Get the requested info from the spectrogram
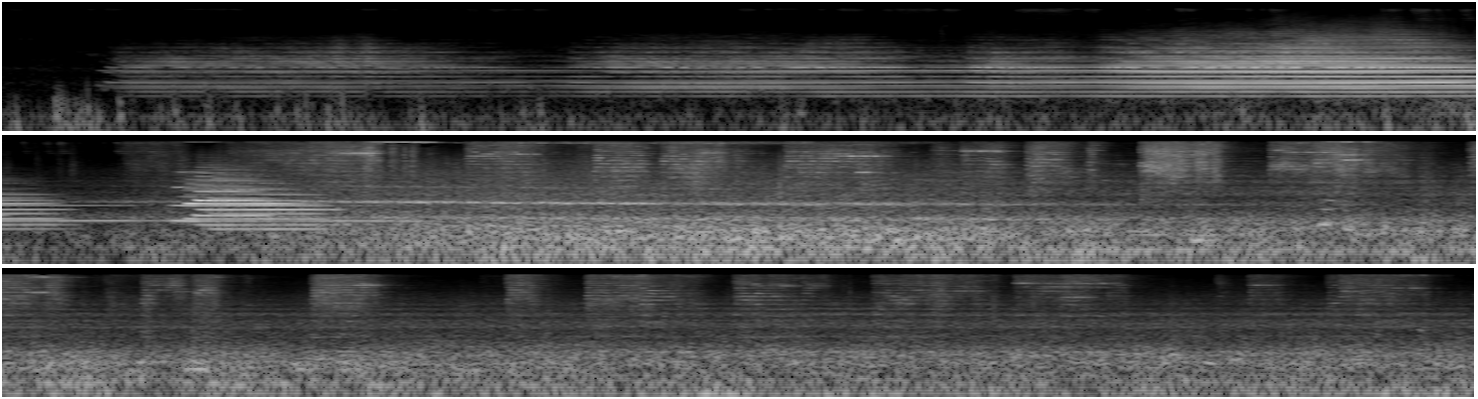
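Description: Electric freight locomotive's air horn sounding four blasts, long, long, short, long, the grade-crossing signal, as the train approaches. A tone falls in pitch as the locomotive passes close. Then coal hopper cars roll by with a steady rumble, clickety-clack of wheels over rail joints, and wheel squeal.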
